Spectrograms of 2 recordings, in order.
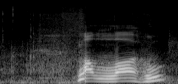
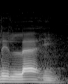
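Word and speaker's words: لَلّٰهُ: Lallahu, itu bacanya lallahu ya, bukan lillahi.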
